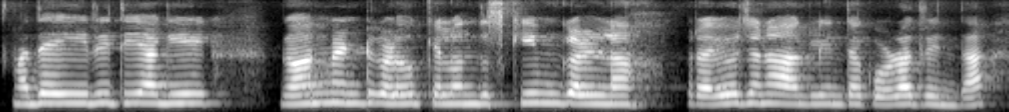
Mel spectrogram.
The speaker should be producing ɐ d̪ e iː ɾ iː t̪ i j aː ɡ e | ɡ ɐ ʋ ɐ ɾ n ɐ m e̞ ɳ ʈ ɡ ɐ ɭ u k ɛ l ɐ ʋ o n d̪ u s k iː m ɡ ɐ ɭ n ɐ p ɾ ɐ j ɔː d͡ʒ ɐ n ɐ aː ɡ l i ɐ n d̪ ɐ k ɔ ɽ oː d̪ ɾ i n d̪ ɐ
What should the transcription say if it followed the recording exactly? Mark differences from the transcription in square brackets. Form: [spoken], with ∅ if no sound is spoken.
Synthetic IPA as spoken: ɐ d̪ e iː ɾ iː t̪ i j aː ɡ [i] | ɡ ɐ ʋ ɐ ɾ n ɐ m e̞ ɳ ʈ ɡ ɐ ɭ u k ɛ l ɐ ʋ o n d̪ u s k iː m ɡ ɐ ɭ n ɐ p ɾ ɐ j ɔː d͡ʒ ɐ n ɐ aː ɡ l i ɐ n [t̪] ɐ k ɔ ɽ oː d̪ ɾ i n d̪ ɐ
